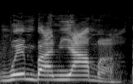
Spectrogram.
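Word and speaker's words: Wembanyama: What's longer, the Riverwalk or Wimbiani? – You got to learn how to say it, Wimbanyama.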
